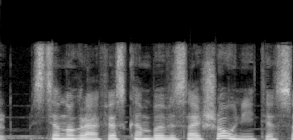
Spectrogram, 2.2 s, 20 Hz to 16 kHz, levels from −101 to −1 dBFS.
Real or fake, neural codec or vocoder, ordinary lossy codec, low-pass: real; none; AAC, 64 kbps; 10.8 kHz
